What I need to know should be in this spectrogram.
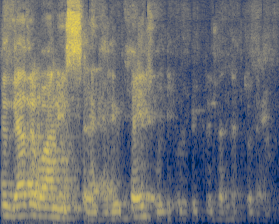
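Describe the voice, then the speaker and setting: At a fairly quick pace, a man speaks in a somewhat breathy voice. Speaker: researcher. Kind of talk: presentation. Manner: halting.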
